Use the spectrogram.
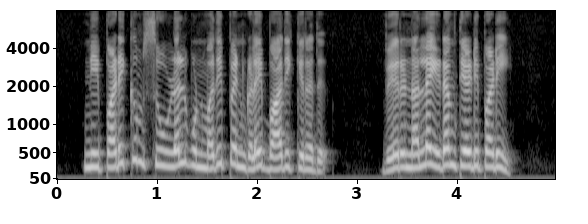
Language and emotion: Tamil, angry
